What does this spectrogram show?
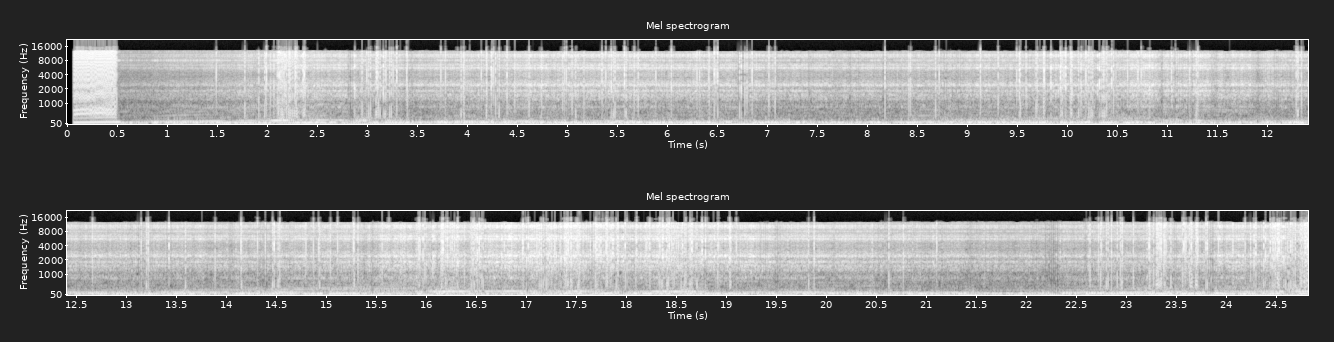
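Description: Engine of an open-top sports car running under load on a winding road, its note rising and falling as the revs change, over loud wind and road noise.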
